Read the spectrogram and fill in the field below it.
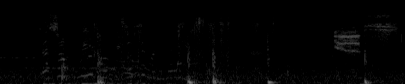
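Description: A basketball bounces on a wooden court with hard thumps.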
